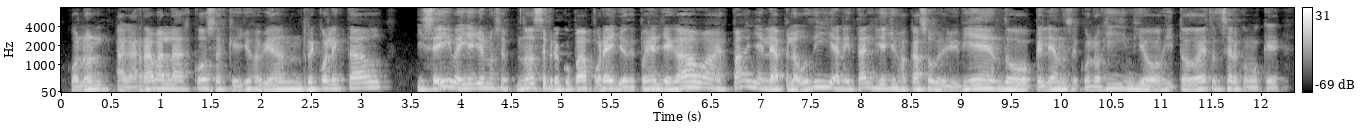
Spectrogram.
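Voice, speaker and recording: A man's voice: medium pitch, a little fast, few pauses, darkish tone. Chatty man telling history. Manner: loose, chatty, acts out quotes. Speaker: history storyteller. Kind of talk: casual history retelling. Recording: dull lo-fi sound.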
